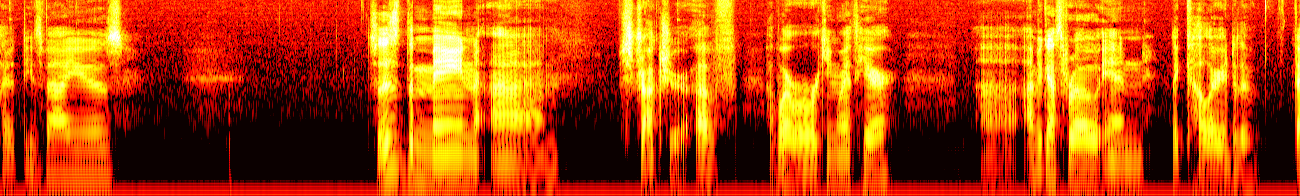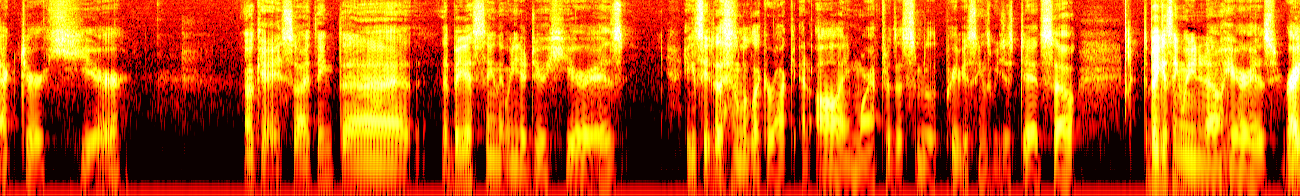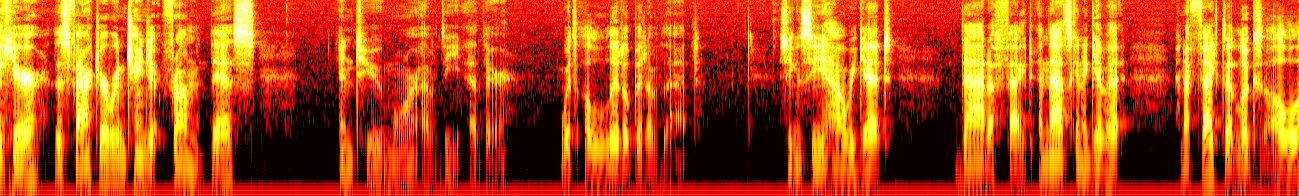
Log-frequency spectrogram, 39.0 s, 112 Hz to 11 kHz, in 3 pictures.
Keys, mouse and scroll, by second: 0.7-2.2 drag, 7.5 click, 11.3-13.4 drag, 14.1 click, 14.8 ctrl+z, 15.9 scroll down 1, 16.7-17.8 middle drag, 18.1-18.5 scroll down 3, 21.0 scroll up 2, 22.1-22.7 scroll up 2, 22.7 middle click, 24.1 click, 26.2 click, 28.7 click, 32.0-33.6 drag, 34.1-38.7 middle drag.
